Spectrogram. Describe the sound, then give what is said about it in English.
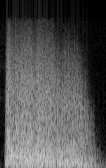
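A bomb explodes in the movie Invasion USA: one abrupt, loud blast that becomes a deep, rumbling roar and fades over about two seconds. “A bomb they got now. They always got some goddamn bombs.”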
